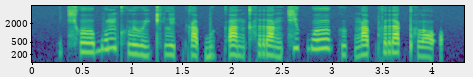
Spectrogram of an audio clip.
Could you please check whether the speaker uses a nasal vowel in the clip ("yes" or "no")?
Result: no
